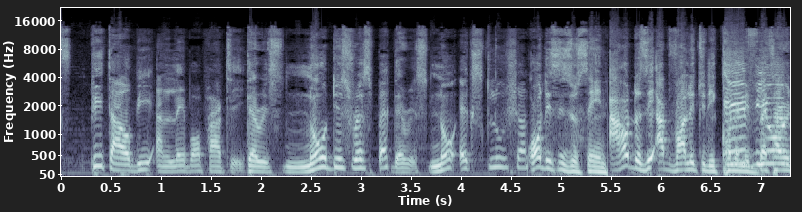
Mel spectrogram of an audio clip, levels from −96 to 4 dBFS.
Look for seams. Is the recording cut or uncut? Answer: cut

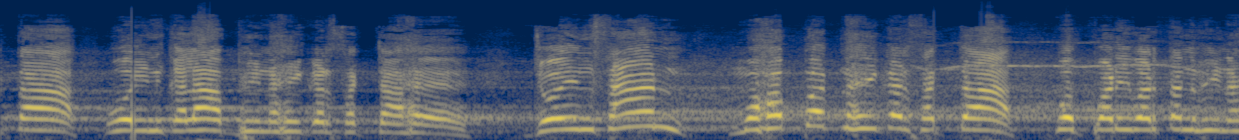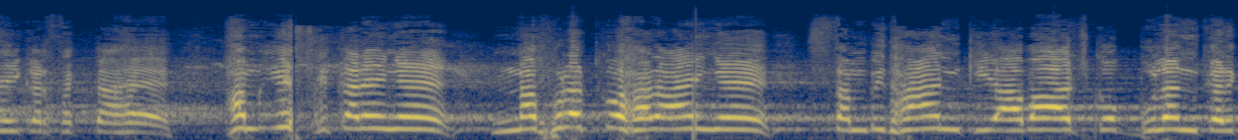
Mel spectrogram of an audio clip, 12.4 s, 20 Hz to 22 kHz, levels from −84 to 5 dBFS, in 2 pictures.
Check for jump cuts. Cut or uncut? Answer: uncut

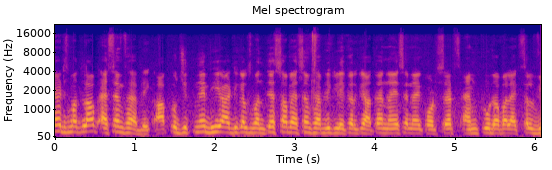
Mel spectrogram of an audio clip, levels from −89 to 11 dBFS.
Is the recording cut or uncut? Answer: uncut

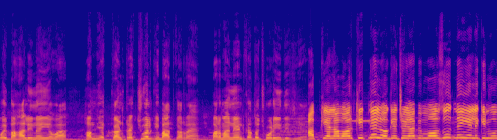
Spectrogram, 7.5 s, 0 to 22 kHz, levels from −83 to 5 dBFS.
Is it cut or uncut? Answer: uncut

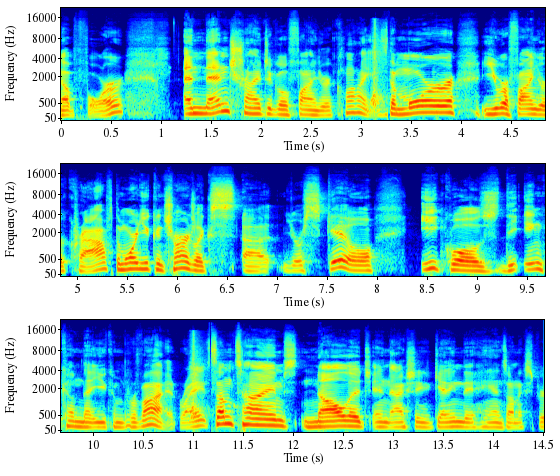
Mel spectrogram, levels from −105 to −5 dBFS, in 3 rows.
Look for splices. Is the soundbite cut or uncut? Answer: cut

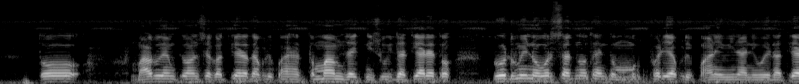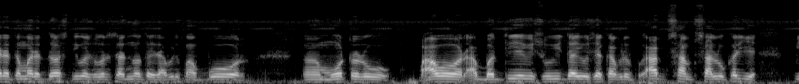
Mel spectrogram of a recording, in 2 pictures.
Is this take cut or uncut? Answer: uncut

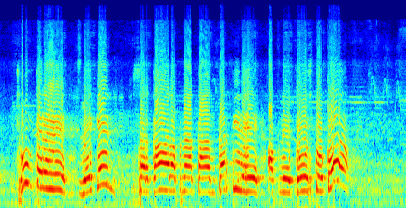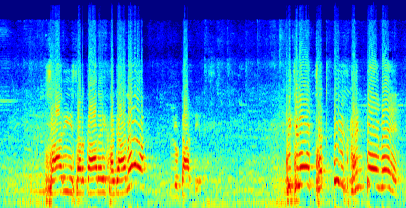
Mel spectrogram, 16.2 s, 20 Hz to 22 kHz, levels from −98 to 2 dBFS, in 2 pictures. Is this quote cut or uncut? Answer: uncut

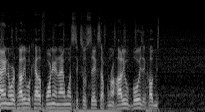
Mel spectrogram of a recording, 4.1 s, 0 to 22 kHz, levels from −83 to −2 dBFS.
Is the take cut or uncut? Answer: uncut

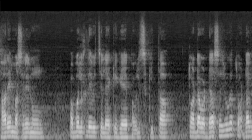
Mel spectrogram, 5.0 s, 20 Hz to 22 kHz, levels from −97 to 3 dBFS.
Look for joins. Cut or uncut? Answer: uncut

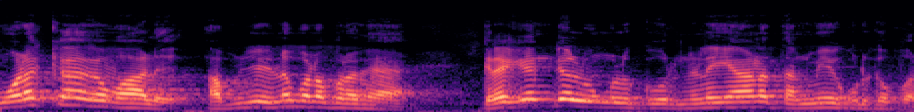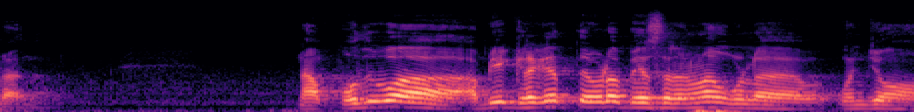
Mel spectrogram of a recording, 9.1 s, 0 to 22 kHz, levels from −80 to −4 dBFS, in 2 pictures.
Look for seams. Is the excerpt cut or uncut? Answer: uncut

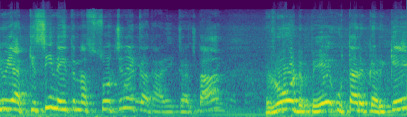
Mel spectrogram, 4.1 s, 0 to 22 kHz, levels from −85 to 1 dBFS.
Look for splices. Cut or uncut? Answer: cut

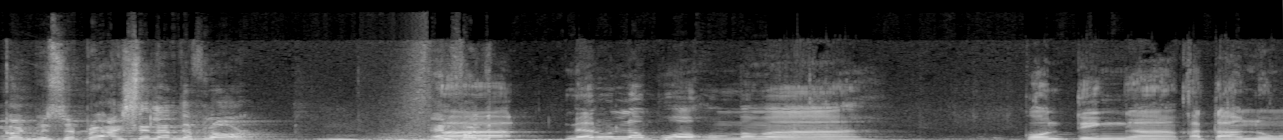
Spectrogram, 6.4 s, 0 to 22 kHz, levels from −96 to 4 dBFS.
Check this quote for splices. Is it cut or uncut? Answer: cut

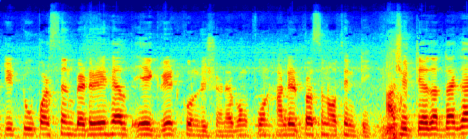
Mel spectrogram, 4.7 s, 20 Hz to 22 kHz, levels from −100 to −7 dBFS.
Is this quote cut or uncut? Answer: cut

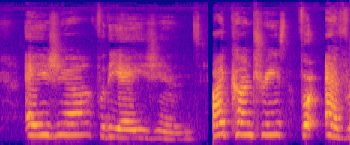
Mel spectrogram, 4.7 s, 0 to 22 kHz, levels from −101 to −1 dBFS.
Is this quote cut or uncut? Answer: uncut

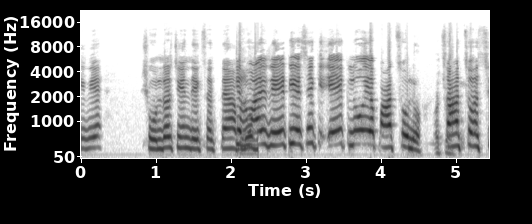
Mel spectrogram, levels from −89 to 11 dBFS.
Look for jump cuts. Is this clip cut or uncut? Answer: cut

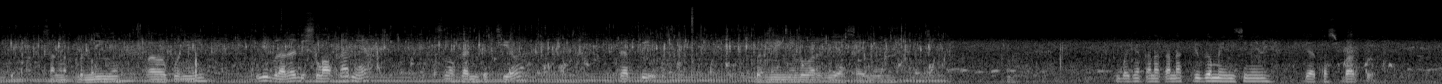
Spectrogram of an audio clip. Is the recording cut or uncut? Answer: cut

